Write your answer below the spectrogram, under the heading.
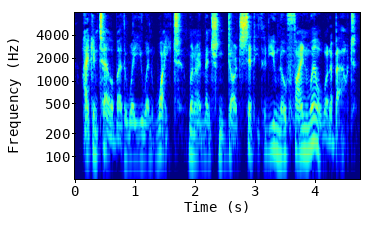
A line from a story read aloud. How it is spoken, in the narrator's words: he said in a low voice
